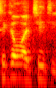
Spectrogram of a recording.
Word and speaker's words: Taika Waititi: Taika Waititi, yeah. His name's Damn, there you go. fucking Shit. Takate. That's Taika Waititi.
